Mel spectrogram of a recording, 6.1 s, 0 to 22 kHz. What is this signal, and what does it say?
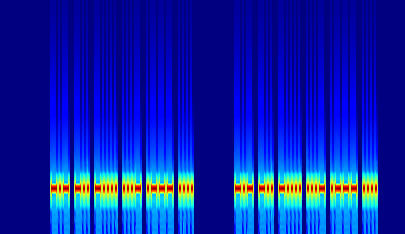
Morse code, heard as a keyed tone, about 40 wpm, 700 Hz. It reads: KD6VJH KD6VJH
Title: USA Call Signs - 6 Characters - Repeated 2x - 40wpm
